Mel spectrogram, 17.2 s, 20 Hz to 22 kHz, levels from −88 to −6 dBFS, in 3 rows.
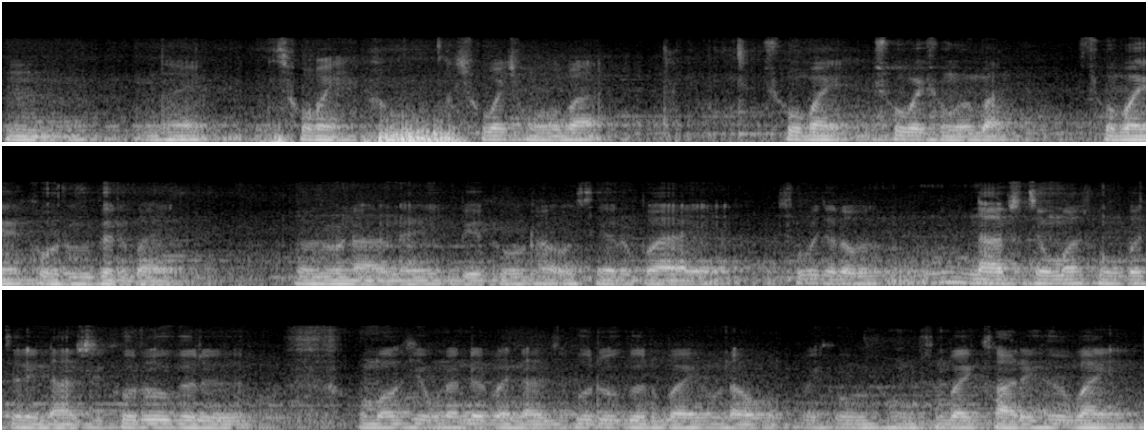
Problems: background sounds at intervals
